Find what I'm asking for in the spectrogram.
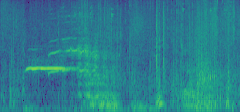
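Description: A horse in the video game Ghost of Tsushima gives a loud, close whinny, followed by clip-clopping hooves as it gallops up, with a faint voice underneath.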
